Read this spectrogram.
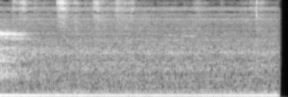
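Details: A steady low electrical hum and faint indoor room noise run throughout, with no animal sound audible.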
